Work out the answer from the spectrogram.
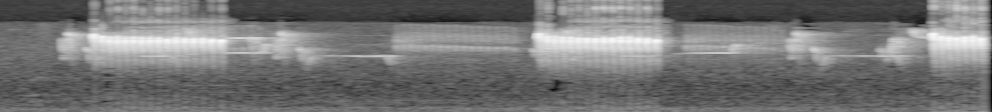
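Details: Flowerpecker calls, male and female: quick-pulsed rasping buzzes roughly every two seconds, linked by faint high flicking notes and a thin level whistle.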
